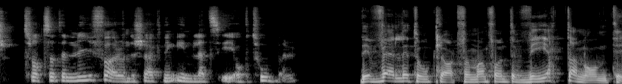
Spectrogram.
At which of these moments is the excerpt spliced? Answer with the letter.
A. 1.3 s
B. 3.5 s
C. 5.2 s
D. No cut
B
